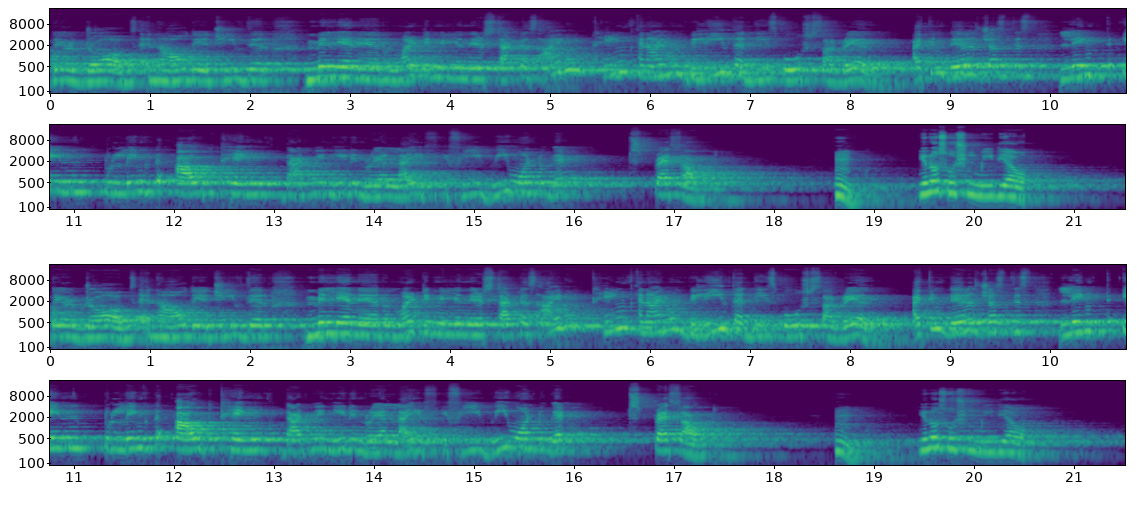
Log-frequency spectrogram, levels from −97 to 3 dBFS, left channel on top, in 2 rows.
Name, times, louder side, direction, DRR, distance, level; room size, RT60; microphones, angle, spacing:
voice 1, 0.0-8.2 8.6-16.0 16.5-17.3, right 1 dB, 80° right, 2 dB, 1.6 m, -28 dB
voice 2, 19.4-20.5, left 4 dB, 85° left, 11 dB, 0.6 m, -26 dB
26.5 x 15.5 x 2.6 m, 2.5 s
head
